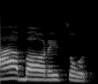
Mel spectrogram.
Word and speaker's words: บริสุทธิ์: ค่ะ คำ ว่า บริสุทธิ์ บริสุทธิ์ อ่าน ว่า บริสุทธิ์ บริสุทธิ์ ประกอบ ไป ด้วย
